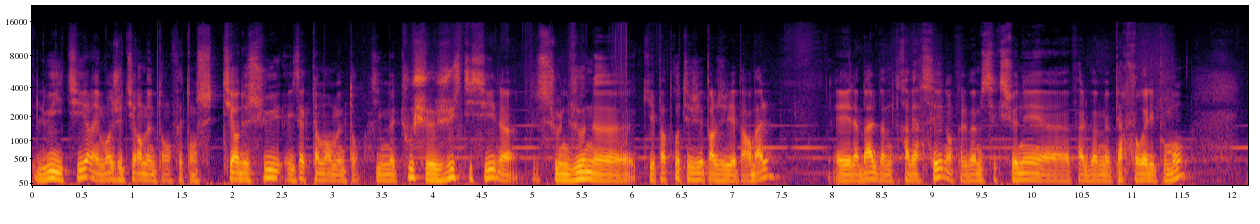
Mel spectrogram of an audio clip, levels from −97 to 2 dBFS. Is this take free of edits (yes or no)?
yes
